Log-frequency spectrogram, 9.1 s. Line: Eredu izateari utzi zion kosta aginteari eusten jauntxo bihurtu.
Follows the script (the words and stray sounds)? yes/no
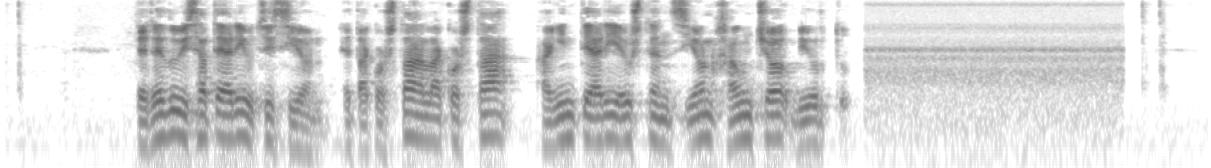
no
